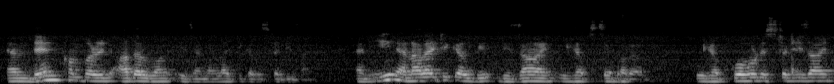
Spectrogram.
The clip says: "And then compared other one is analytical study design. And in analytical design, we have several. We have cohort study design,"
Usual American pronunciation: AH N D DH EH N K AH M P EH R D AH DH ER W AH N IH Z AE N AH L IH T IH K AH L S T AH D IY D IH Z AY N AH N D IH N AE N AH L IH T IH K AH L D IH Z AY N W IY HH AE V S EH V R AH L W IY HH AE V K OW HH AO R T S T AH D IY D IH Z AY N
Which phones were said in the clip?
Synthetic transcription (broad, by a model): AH N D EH N K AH M P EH R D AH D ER W AH N IH Z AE N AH L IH T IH K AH L S T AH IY D IH Z AY N AH N D IH N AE N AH L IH T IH K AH L D IH Z AY N W IY HH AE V S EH B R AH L W IY HH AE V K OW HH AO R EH S T AH D IY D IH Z AY N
